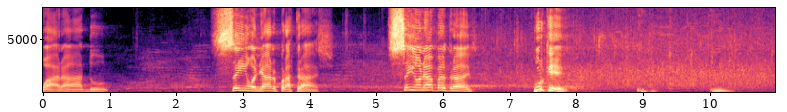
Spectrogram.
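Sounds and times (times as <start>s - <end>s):
speech: 0.0s - 1.1s, 2.6s - 4.4s, 5.2s - 6.6s, 7.4s - 8.0s, 10.0s - 10.4s
audience applauding: 4.7s - 10.9s
voices calling out: 8.9s - 9.4s.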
